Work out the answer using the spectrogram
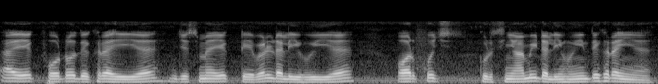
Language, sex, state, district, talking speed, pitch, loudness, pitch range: Hindi, male, Uttar Pradesh, Lalitpur, 190 wpm, 130 Hz, -16 LUFS, 120-140 Hz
